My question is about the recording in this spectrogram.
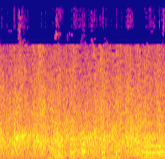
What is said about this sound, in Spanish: Y también, por supuesto, otro gran aplauso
